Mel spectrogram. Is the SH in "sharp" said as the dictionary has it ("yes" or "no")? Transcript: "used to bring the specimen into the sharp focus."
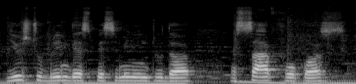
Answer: no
